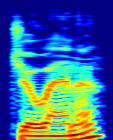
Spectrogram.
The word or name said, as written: Joanna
